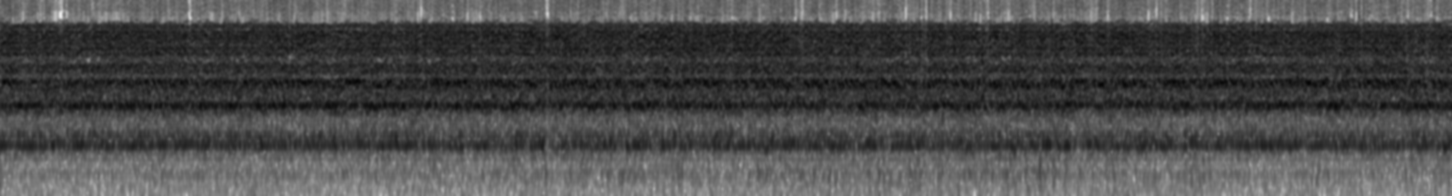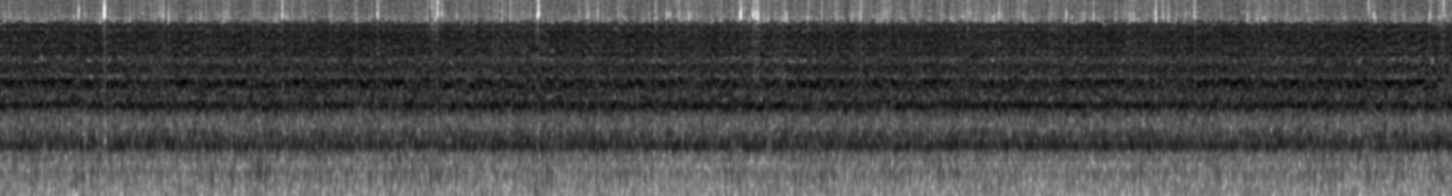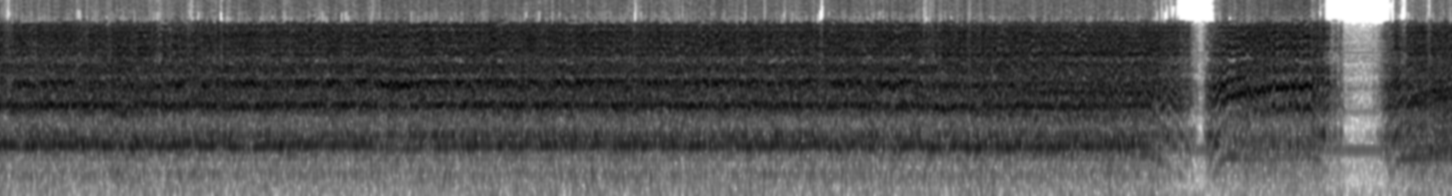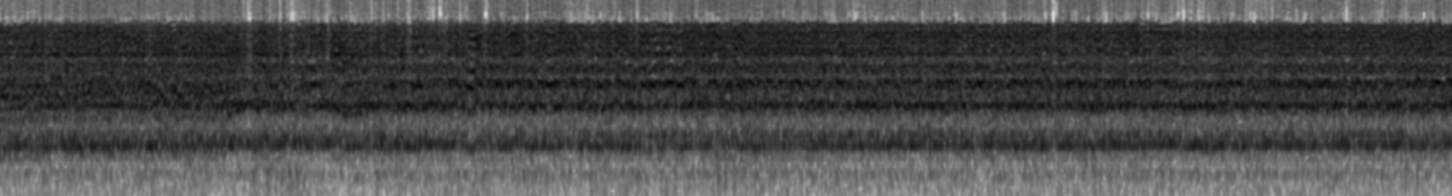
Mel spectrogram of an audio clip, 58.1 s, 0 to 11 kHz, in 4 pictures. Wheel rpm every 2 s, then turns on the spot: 240, 230, 230, 240, 240, 230, 230, 230, 240, 230, 230, 230, 230, 230, 230, 230, 230, 240, 230, 220, 140, 120, 210, 220, 230, 230, 240, 240, 240.
none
